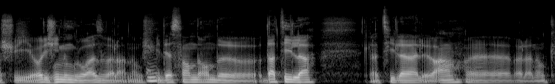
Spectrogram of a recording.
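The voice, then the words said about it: Eastern European accent. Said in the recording (French): “on sent que tu as un accent de l'Est ... c'est sûr qu'avec mon accent”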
